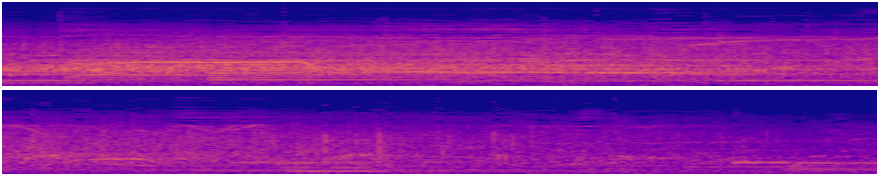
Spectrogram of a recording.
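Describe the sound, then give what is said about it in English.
Concert audience applause and cheering for a band on stage: a dense roar of clapping with scattered whoops that starts loud and gradually fades over several seconds. “How about a big round of applause for all these fellas on stage, you guys?”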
